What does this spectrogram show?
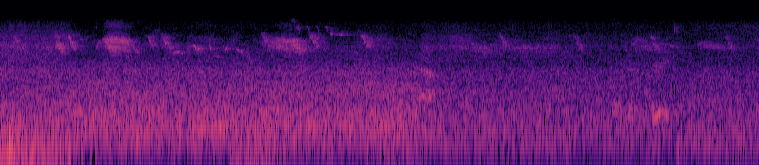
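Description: Birds chirping over steady outdoor background noise: many short calls in the first few seconds, fewer later on.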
